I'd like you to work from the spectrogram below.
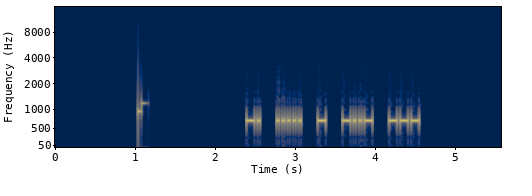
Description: Morse code, heard as a keyed tone, about 34 wpm, spaced as for 25 wpm, 700 Hz. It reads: N5TXO
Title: USA Call Signs - 5 Characters - 2x Character Spacing - 35wpm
